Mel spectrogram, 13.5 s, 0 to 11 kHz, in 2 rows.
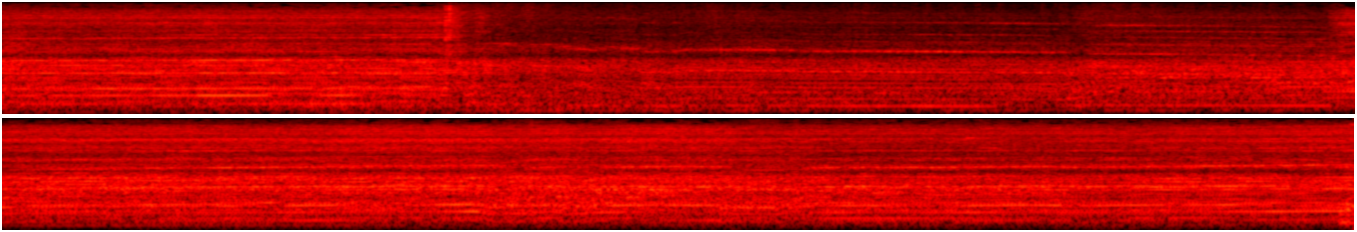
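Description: A race car engine in the racing game Forza Motorsport 2023 holds a steady high drone through an online race, rising as the throttle opens and dipping briefly on a gear change, loud and constant with no talk over it.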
